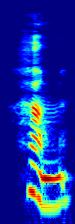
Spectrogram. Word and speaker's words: Ham: Ham for the throat chakra. Pronounce the word hum, as in humming.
